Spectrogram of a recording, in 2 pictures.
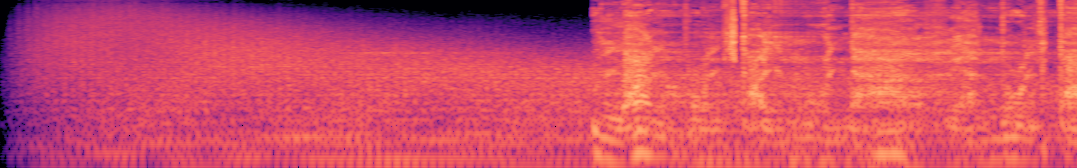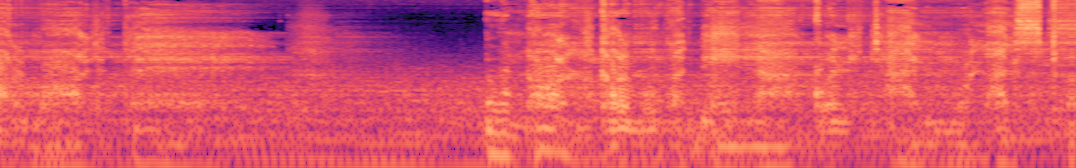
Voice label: Devil Satan Voice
